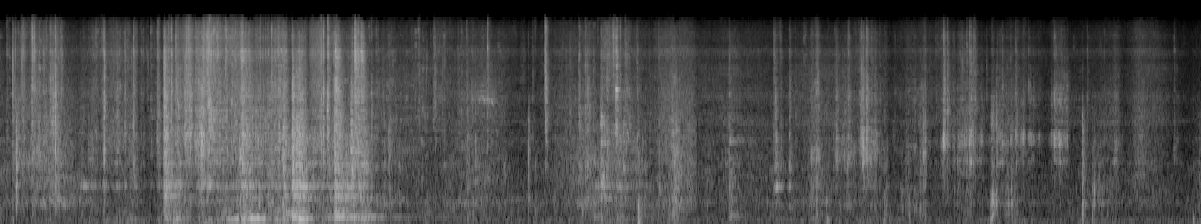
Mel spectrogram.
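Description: Dry, paper-thin wood shavings rustling and small split kindling clattering as they are laid by hand in a wood stove's firebox: a run of light crackles and knocks, busiest from about two to four seconds in, then sparser clicks.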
